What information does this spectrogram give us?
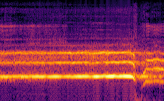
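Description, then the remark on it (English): A loud, steady steam train whistle blows for about two seconds with a bright, layered tone, then breaks off abruptly with a short clunk and a brief falling pitch as it trails away. “For your safety, remain seated with your hands, feet, arms, and legs inside the train, and be sure to watch your kids.”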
